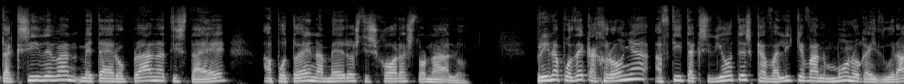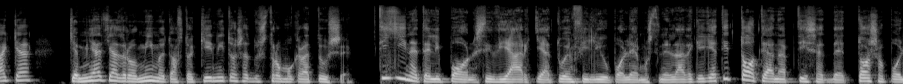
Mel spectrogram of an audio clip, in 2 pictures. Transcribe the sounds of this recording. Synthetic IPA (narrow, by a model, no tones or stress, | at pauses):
t̪ɐksiðe̞vɐnme̞t̪ɐeɾo̞plɐnɐt̪ist̪ɐe̞ | ɐpo̞t̪o̞e̞nɐme̞ɾo̞st̪isxo̞ɾɐst̪o̞nɐlo̞̰ | pɾinɐpo̞ðe̞kɐxɾo̞ɲɐʔɐft̪iːt̪ɐksiðʝo̞t̪eskɐvɐlice̞vɐnmo̞no̞ɣɐiðuɾɐcɐ | ce̞mɲɐðʝɐðɾo̞mime̞t̪o̞ɐft̪o̞cinit̪o̞sɐt̪ust̪ɾo̞mo̞kɾɐt̪use̞ | t̪iʝine̞t̪e̞lipo̞nst̪iðiɐɾciɐt̪ue̞ɱfiliupo̞le̞must̪ine̞lɐðɐce̞ʝɐt̪it̪o̞t̪e̞ɐnɐp̚t̪ise̞nd̪e̞t̪o̞so̞po̞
